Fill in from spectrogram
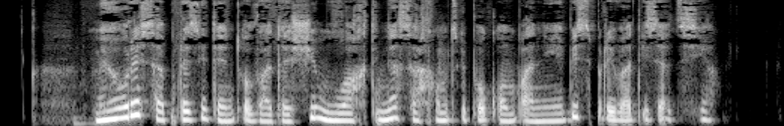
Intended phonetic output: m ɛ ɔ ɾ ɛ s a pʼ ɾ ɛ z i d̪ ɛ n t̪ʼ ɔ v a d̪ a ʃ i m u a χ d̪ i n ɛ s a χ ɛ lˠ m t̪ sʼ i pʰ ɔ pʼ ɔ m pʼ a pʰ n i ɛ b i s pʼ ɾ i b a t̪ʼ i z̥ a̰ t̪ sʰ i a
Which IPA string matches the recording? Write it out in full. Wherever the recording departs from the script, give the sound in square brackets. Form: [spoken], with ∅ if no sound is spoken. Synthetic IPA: m ɛ ɔ ɾ ɛ s a pʼ ɾ ɛ z i d̪ ɛ n t̪ʼ ɔ v a d̪ a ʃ i m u a χ d̪ i n [a] s a χ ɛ lˠ m t̪ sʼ i pʰ ɔ [kʼ] ɔ m pʼ a [∅] n i ɛ b i s pʼ ɾ i [v] a t̪ʼ i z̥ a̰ t̪ sʰ i a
